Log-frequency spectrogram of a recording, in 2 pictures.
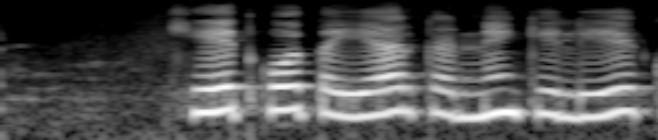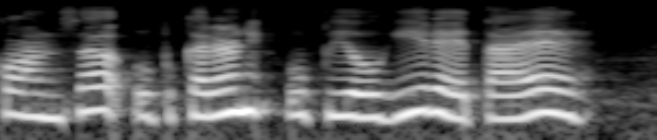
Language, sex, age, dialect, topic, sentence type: Hindi, female, 25-30, Garhwali, agriculture, question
